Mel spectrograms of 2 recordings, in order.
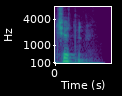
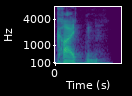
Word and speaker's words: chitin: insects i said yeah but it's not pronounced chitten so she was also mispronouncing it her entire life i don't know whether it's like a cultural thing for south africans to pronounce it chitten but i had never pronounced it chitin yeah i don't think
